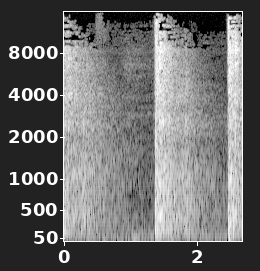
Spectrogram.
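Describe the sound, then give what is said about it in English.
Gunshots: two sharp, loud bangs about a second apart, each rising abruptly out of a steady, noisy hiss. “There are gunshots.”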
